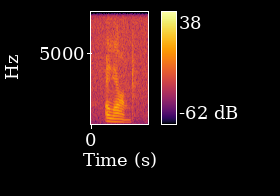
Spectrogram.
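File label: "alarmed" US English; pronunciations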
